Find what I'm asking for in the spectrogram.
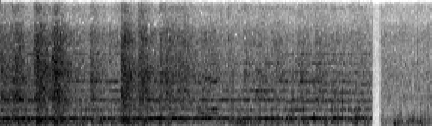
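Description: Kolkata Circular Rail train running between Dumdum and Majerhat via Ballygunge, a steady loud rumble with a sustained tonal whine throughout and a brief dropout near the end.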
